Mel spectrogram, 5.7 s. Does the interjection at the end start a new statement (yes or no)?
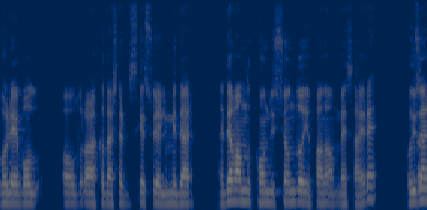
no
